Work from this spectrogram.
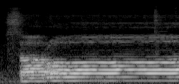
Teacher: دا را ډکه ویل کیږي غټه ځکه زبر د پی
